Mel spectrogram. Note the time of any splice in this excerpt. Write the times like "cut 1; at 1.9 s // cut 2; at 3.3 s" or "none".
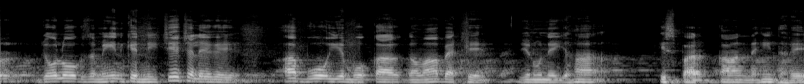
none

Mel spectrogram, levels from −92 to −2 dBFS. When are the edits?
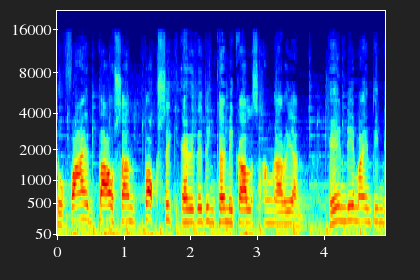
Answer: none

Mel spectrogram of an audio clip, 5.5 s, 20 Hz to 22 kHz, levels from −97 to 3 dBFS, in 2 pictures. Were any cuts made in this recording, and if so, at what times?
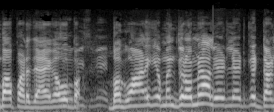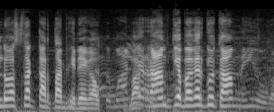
cut 1; at 2.1 s // cut 2; at 3.8 s

